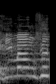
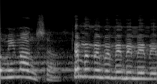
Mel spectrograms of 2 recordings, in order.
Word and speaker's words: মীমাংসা: আজকে একবারে হিমাংশু চাই। হিমাংশা মীমাংসা নয়, বলো মীমাংসা।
